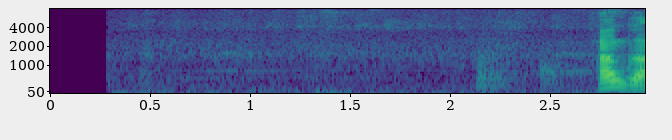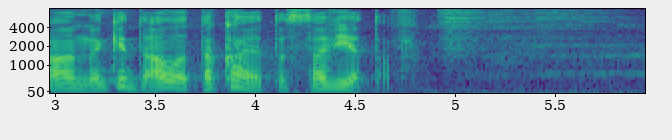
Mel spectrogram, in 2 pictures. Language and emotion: Russian, angry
